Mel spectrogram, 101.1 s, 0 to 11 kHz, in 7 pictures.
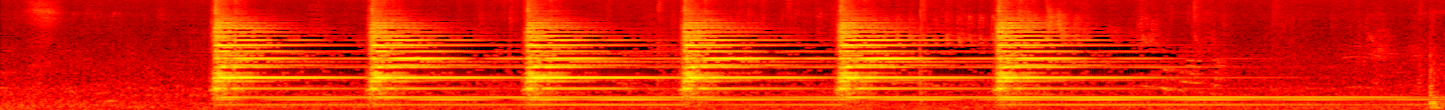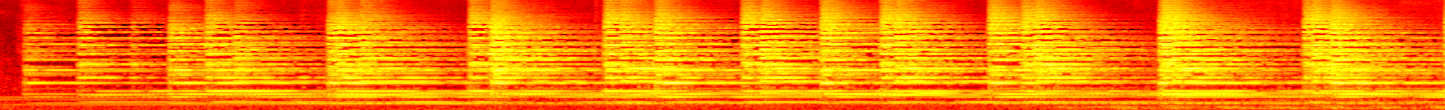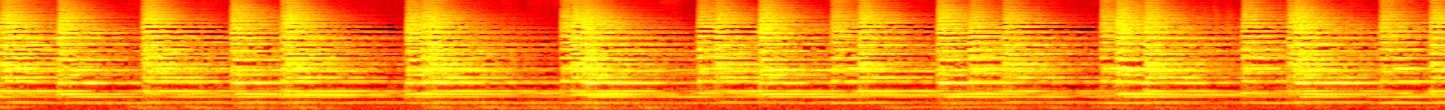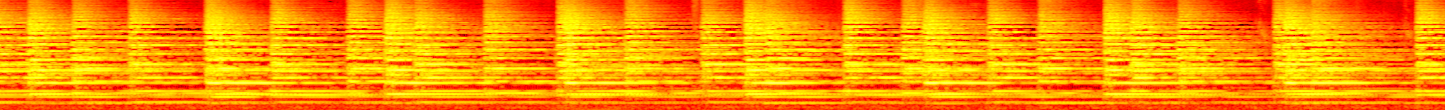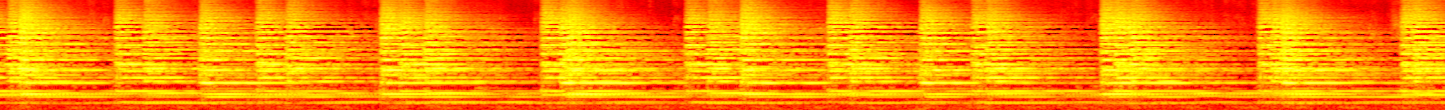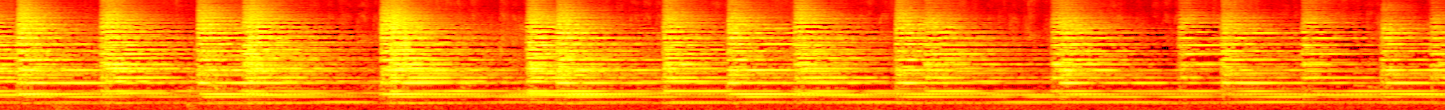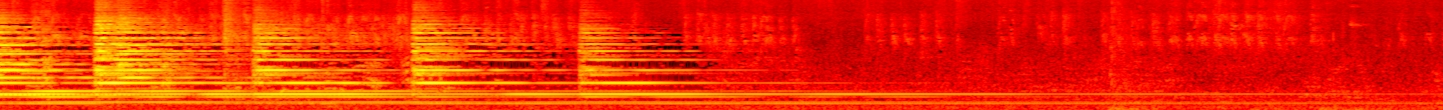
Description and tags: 111013 - Sirmione - Kirchenlaeuten
field recording of the church bell in Sirmione.
field-recording, bell, church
